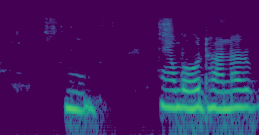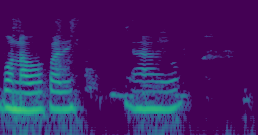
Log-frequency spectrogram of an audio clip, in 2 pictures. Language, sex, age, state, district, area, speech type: Assamese, female, 45-60, Assam, Kamrup Metropolitan, rural, spontaneous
